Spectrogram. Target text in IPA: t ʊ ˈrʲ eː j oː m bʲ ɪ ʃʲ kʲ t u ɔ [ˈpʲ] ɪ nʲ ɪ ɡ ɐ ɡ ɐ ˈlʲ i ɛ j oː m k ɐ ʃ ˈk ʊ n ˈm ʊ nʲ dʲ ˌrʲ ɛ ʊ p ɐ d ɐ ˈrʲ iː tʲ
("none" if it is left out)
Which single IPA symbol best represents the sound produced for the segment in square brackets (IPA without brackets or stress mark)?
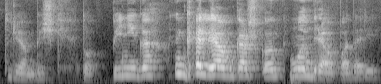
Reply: pʲ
